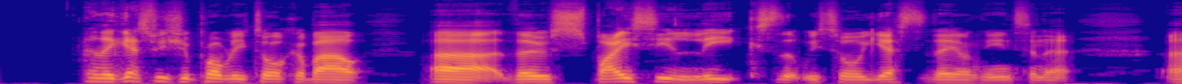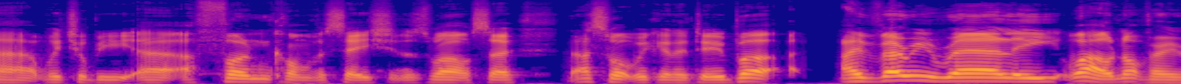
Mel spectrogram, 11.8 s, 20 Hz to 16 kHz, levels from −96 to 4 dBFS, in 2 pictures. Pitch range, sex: 125-170 Hz, male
